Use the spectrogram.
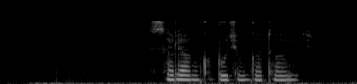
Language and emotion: Russian, neutral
